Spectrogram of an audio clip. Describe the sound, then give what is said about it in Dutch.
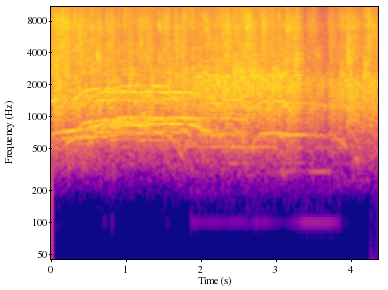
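Loud, thunderous applause from a crowd, given as a welcome for two hosts, with some cheering whistles on top, sustained steadily for several seconds before easing slightly near the end. “Ik wil graag een daverend applaus voor Coco en Miri.”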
